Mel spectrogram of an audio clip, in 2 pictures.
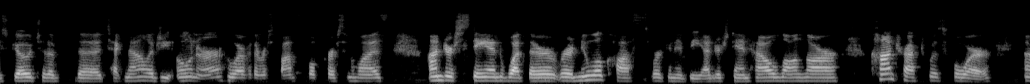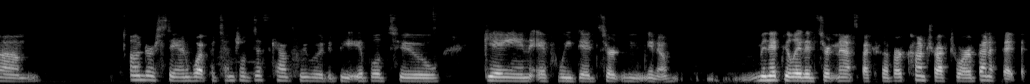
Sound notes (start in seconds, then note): none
